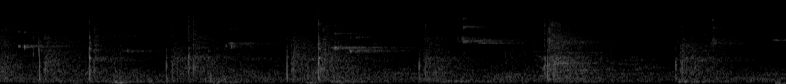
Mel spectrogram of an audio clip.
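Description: Rackets smack a shuttlecock back and forth in a sharp, quick rally.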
